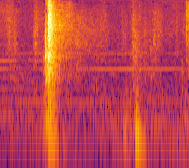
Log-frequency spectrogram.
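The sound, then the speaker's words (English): A door being opened makes two brief, quiet sounds: a sharp, bright clack followed a moment later by a softer, lower knock, with faint room hush between them. “We open the door. You open the door”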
